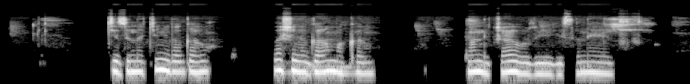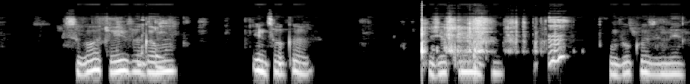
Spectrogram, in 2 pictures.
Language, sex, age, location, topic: Kinyarwanda, female, 25-35, Musanze, finance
